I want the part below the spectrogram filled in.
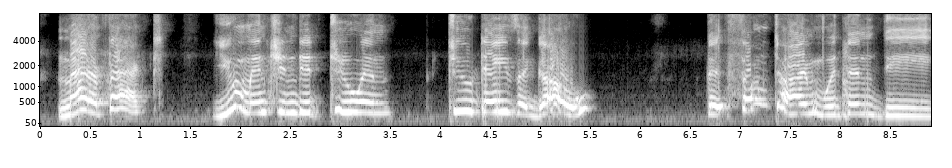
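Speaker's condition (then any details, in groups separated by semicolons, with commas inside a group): Cerebral palsy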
